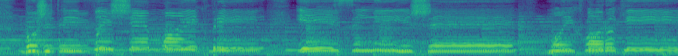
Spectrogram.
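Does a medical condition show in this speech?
No.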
